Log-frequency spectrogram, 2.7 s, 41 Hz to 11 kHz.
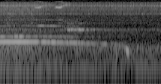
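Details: Red wolves at the NY Wolf Conservation Center joining the rest of the center's wolves in a morning chorus on 15 March 2013, picked up by webcam. A long, smooth howl slowly falls in pitch and fades, ending with a short low yelp.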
